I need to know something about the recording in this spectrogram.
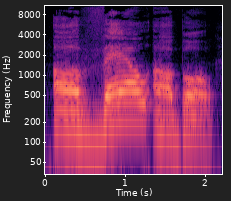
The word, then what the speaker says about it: available: left you a message available with a strong v m it also has four syllables available available those shoes are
